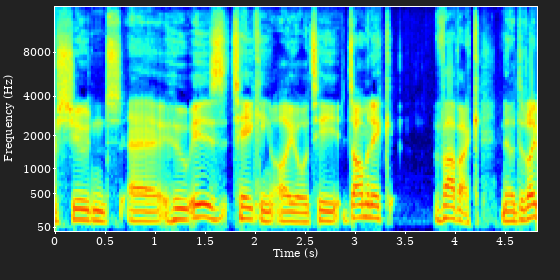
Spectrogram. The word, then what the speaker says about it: Dominik Wawak: And we also have third year student who is taking IoT, Dominik Wawak. Now, did I pronounce that correctly?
